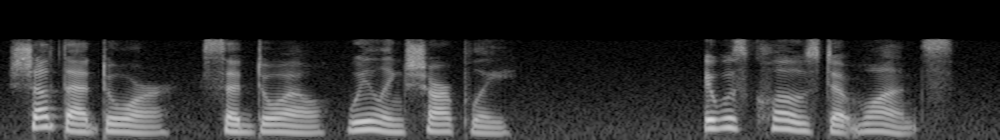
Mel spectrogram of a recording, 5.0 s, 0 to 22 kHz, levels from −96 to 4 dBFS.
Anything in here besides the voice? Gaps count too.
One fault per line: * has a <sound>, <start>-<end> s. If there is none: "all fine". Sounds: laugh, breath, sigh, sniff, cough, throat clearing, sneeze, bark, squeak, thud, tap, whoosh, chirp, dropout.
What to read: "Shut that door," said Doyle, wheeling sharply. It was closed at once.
all fine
